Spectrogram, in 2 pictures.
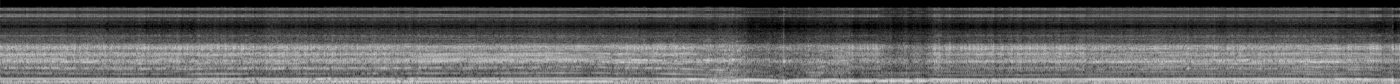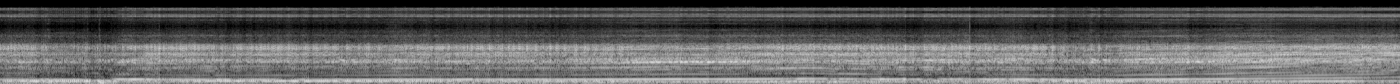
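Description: A sport motorcycle's engine running hard under the rider, heard from on the bike. The revs fall quickly and climb back twice, about a quarter and half of the way through, and rise steadily again near the end.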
